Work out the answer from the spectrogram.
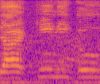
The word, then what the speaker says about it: Yakiniku: Alright, April said it's Yakiniku.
